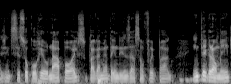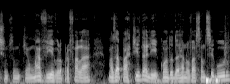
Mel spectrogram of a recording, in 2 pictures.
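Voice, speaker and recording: A man's fairly low, dark, mellow voice in a Rio de Janeiro accent, fairly quick and fairly even in intonation. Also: very clean recording, silent background. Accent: carioca. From Rio de Janeiro, Brazil. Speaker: lawyer. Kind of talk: panel discussion.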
